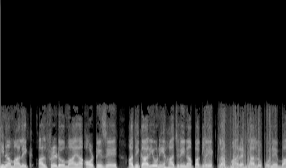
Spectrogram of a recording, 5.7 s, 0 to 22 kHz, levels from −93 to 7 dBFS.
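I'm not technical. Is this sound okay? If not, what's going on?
No, not quite. From about 4.08 to 5.49 s there's processor overload crackle: the computer handling the audio couldn't keep up, so lots of tiny chunks, each just a few milliseconds, came out as silence instead of speech. Strung together, those skips sound like gritty crackling over the voice.

Inside that stretch, around 4.71 to 4.77 s, there's a lost packet rebuilt from error correction, which sounds like a couple of lost pieces of the call. The system filled in about 40 ms from a rough backup copy, so there's no hole, but that moment sounds a bit rougher and noisier.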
